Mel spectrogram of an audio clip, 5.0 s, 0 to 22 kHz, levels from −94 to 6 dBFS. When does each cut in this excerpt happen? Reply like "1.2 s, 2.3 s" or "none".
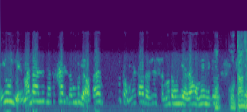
none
